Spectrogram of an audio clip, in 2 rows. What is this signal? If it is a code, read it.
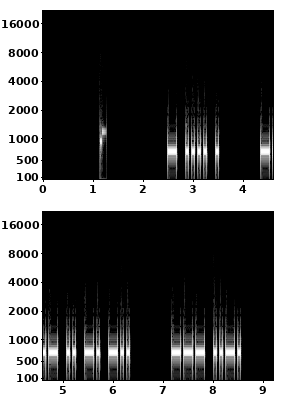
Morse code, heard as a keyed tone, about 20 wpm, 700 Hz. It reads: THE KIND OF
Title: 2x Word-Spacing - Sets of 3 Words - 20wpm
